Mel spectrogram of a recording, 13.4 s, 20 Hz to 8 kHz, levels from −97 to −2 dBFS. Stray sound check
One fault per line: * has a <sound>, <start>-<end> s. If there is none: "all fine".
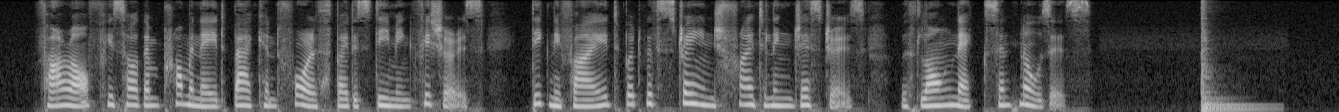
* has a thud, 12.0-12.8 s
